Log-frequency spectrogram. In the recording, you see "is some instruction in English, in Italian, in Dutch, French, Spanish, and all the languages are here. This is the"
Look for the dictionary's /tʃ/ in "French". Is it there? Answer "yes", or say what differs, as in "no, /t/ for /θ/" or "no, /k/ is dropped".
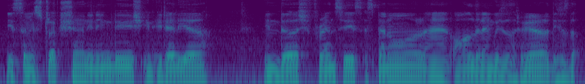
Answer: no, /s/ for /tʃ/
